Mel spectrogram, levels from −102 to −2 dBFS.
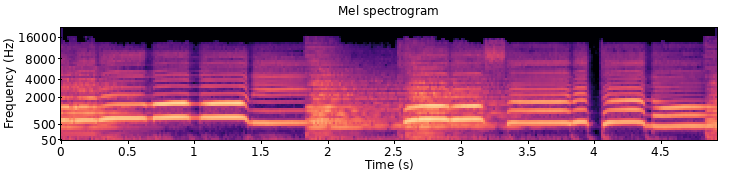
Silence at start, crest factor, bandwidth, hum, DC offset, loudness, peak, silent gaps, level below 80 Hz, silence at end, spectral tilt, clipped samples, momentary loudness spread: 0 s; 14 dB; 15 kHz; none; under 0.1%; -16 LUFS; -2 dBFS; none; -56 dBFS; 0 s; -1.5 dB/octave; under 0.1%; 11 LU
